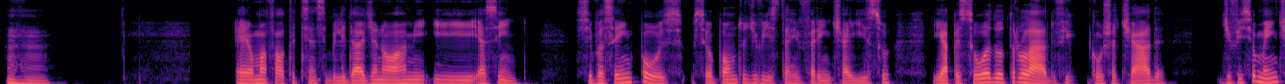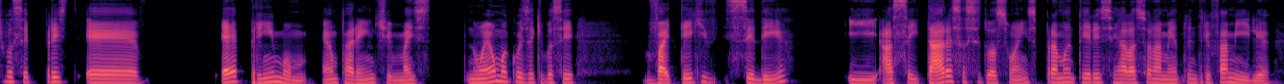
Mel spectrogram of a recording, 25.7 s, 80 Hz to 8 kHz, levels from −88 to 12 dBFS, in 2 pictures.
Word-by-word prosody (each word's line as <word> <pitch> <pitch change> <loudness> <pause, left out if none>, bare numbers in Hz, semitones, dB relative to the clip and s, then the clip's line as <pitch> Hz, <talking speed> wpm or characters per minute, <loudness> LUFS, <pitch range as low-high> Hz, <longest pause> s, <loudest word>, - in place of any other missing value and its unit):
Uhum. 110 -5 -2 1.8
É 120 0 +2
uma 120 +1 +3
falta 115 -2 -2
de - - -7
sensibilidade 110 -1 0
enorme 120 0 +1
e 115 -3 -3
assim, 115 -3 -1 0.6
se - - -4
você 120 +2 0
impôs 145 -7 0
o - - -17
seu 120 - -2
ponto 125 +3 -1
de 130 -1 -5
vista 110 -2 -4
referente 105 -1 -3
a - - +2
isso 105 +9 -2 0.4
e 115 - +3
a 110 - +6
pessoa 135 +6 +3
do 150 - -1
outro 150 +1 0
lado 105 -7 +6
ficou 115 +1 -8
chateada, 105 +2 0 0.5
dificilmente 145 +7 -1
você 170 -1 -1
preci 165 -2 -1 0.2
eh, 140 -1 +5 0.8
é 175 - +7
primo, 145 -8 -1
é 125 - -1
um 135 - -1
parente, 130 -1 -1
mas 115 +2 -2 0.4
não 135 0 +1
é 145 - +5
uma 180 -1 +2
coisa 155 -3 -3
que - - -10
você 145 0 -1 0.7
vai 125 +1 +5
ter 145 +3 -1
que 155 -2 -9
ceder 140 - 0 0.6
e 120 -2 -2
aceitar 130 0 +5
essas 175 -3 +1
situações 135 -2 -2
pra 150 -1 +1
manter 150 -1 -2
esse 150 -1 -2
relacionamento 135 -2 0
entre 140 +1 -5
família. 120 -9 -1
130 Hz, 135 wpm, -25 LUFS, 115-145 Hz, 1.8 s, é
